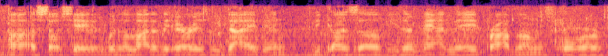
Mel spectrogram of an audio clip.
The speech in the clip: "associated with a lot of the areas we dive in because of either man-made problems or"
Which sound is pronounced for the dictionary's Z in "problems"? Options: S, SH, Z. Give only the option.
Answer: Z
